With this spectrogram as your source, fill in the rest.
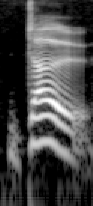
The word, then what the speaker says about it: dough: these words here and dough listen to the pronunciation do do okay yes it's written like yeah do okay next one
